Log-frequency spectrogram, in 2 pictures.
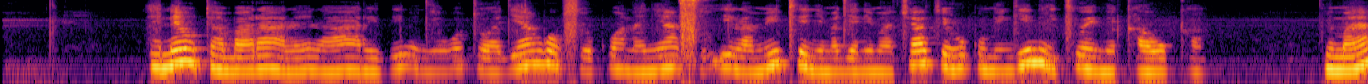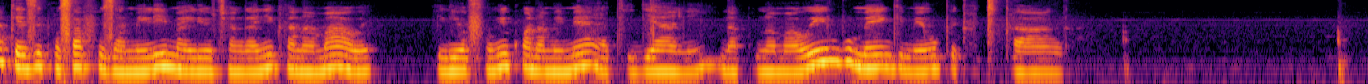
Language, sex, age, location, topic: Swahili, female, 25-35, Dar es Salaam, agriculture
